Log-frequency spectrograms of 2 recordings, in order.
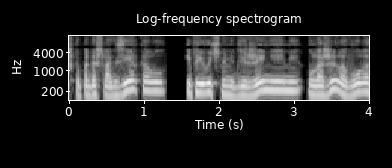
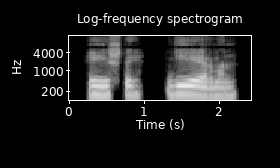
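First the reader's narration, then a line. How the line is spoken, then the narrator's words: Drawling. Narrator (Russian): протянула Анфиса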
